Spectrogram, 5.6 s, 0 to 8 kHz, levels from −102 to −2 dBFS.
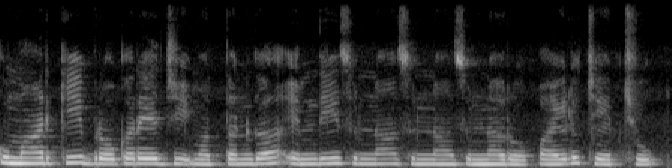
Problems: low volume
